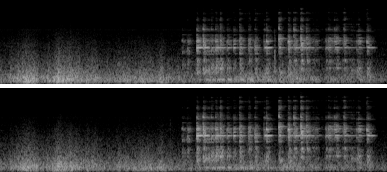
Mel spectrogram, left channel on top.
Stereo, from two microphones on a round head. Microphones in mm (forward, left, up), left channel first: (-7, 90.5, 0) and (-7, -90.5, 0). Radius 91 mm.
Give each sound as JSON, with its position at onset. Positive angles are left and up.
{"t": 1.8, "sound": "a rattle", "side_deg": -25}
